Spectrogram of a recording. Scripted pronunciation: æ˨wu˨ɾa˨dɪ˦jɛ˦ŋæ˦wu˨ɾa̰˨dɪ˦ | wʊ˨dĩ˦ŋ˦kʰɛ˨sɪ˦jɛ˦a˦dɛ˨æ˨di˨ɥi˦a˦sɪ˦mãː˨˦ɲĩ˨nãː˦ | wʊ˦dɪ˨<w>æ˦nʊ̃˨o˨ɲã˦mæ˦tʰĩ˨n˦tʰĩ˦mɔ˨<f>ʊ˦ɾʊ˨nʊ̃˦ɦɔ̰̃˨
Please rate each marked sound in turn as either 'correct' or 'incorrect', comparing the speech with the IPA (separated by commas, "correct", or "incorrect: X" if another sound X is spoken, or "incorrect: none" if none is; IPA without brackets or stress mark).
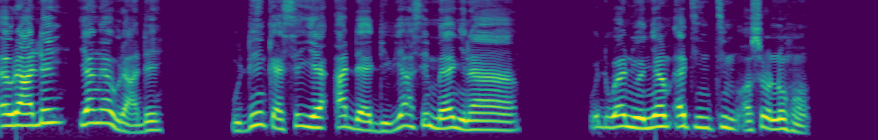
correct, incorrect: s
